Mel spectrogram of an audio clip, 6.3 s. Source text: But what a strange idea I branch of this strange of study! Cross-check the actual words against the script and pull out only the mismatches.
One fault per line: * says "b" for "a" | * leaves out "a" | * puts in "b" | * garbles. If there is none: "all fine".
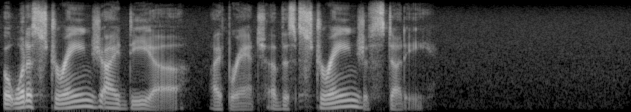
all fine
